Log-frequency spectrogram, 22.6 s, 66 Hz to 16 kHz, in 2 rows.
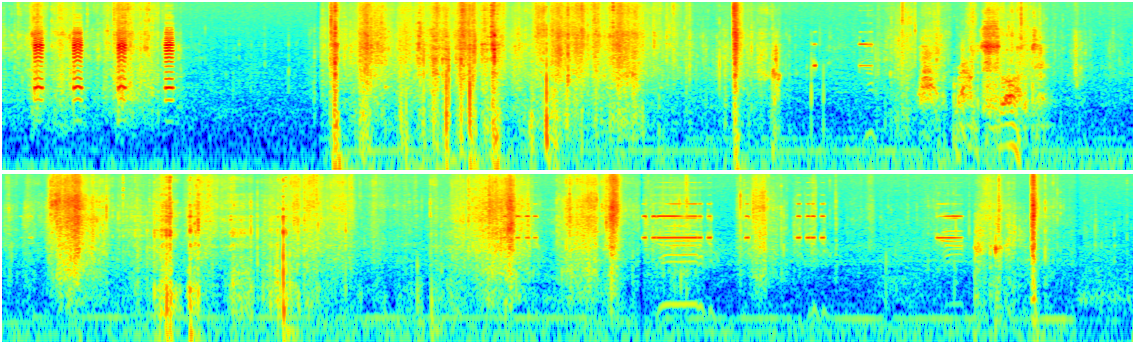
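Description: Fisher F19 metal detector beeping rapidly on a buried target, then a hand shovel digging into leaf litter and forest soil in several bursts of scraping strokes, with a few more short electronic beeps near the end.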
